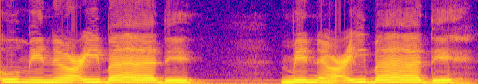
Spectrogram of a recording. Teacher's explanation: نون ساکن کو ظاہر کر کے پڑھیں گے بغیر غنے کے پڑھیں گے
